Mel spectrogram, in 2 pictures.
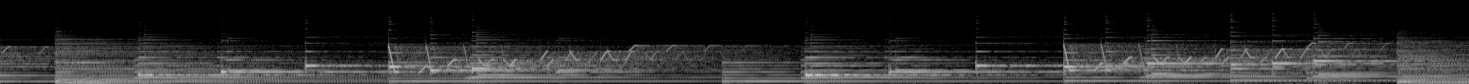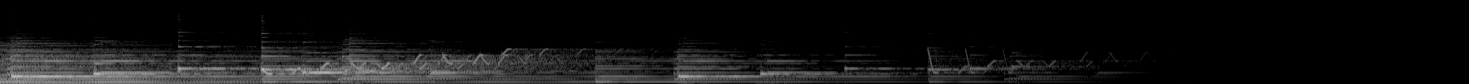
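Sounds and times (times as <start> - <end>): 
overture: 0.0 - 20.8.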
